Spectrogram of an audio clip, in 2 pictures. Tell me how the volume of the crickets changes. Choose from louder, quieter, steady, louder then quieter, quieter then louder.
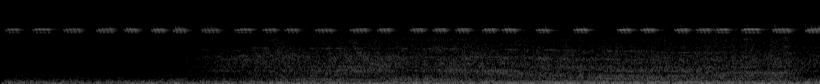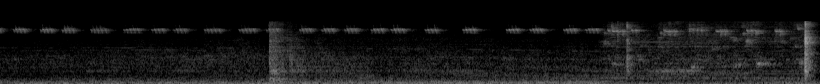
louder.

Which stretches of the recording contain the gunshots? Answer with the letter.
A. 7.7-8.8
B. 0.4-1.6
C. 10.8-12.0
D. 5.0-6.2
C.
